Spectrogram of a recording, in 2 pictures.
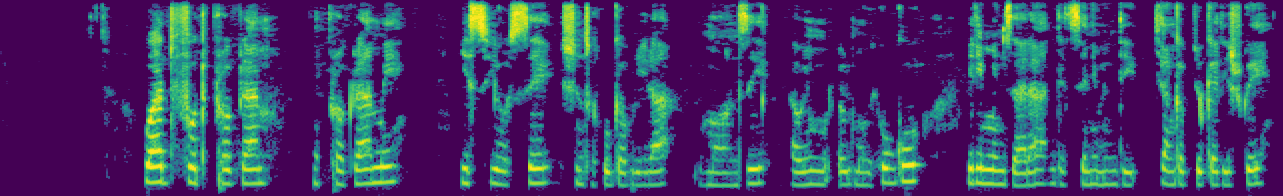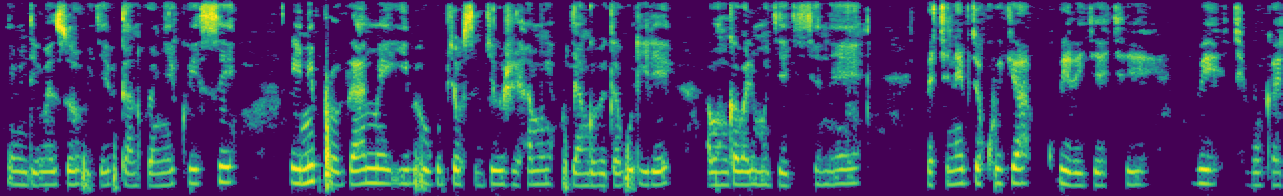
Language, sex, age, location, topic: Kinyarwanda, female, 18-24, Kigali, health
